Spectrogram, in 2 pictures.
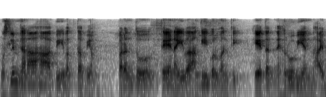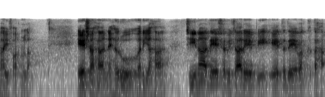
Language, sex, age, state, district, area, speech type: Sanskrit, male, 30-45, Karnataka, Bangalore Urban, urban, spontaneous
